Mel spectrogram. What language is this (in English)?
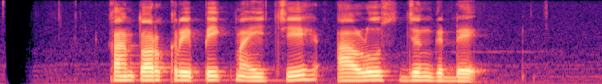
Sundanese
